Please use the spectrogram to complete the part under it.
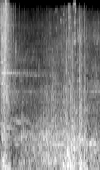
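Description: A sword clashes against a blade in a fight.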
